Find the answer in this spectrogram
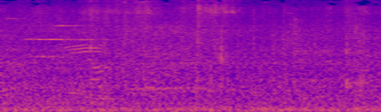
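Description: Busy city street ambience: passers-by talking in a crowd over steady traffic rumble.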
